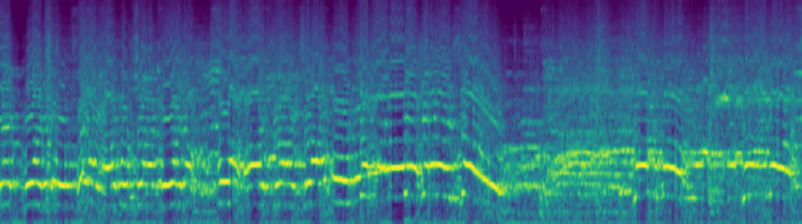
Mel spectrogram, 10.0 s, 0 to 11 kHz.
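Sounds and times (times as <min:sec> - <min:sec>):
loud distorted hip-hop track: 0:00.0 - 0:10.0
shouted vocals: 0:00.0 - 0:10.0.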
